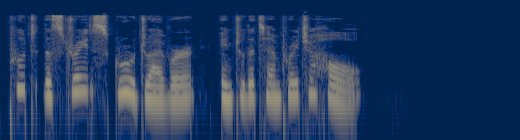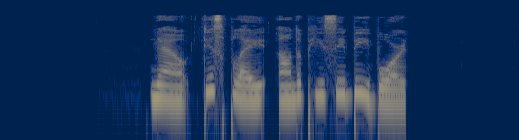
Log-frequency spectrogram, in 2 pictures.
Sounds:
speech

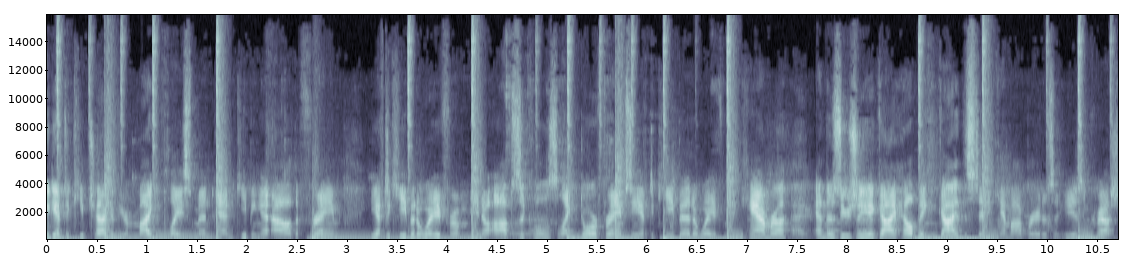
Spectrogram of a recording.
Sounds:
speech, music

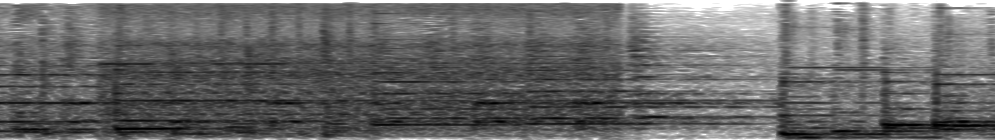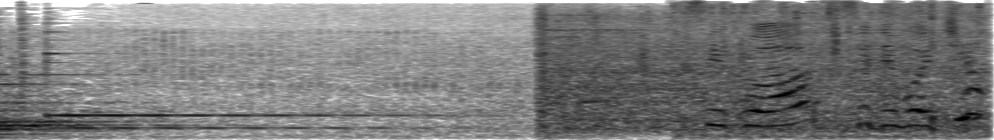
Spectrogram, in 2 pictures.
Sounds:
speech, music

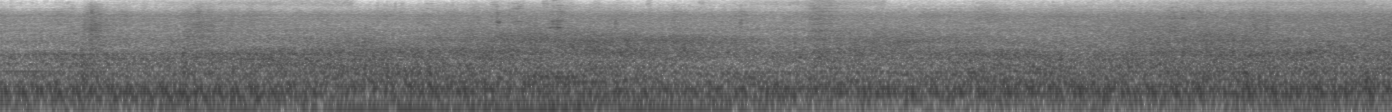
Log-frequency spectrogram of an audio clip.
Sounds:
vehicle, rail transport, train

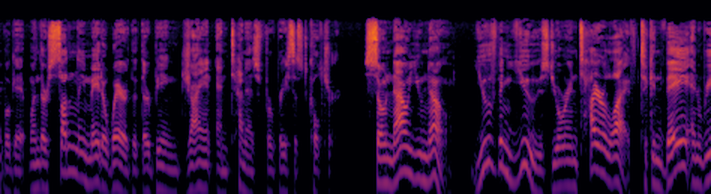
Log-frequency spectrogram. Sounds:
speech

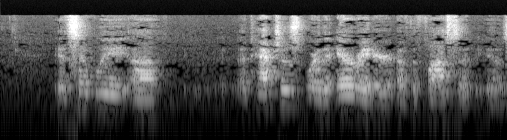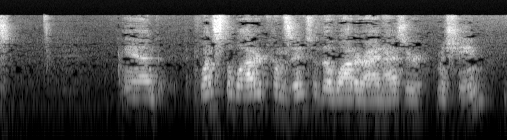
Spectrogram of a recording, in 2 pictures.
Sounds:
speech

